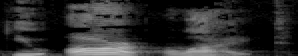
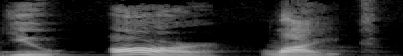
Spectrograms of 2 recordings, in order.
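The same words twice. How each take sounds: First: "You are light" slow and firm; stress on you. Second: "You are light" slow, leaning on the words; slow, weighty "You are light"; stress on you. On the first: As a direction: press each word of "You are light". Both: Shown as a demonstration. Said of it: "now I stressed it while I was reading".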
